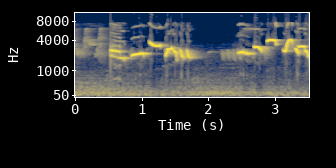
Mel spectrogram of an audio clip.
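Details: Oriental magpie-robin (kacer) singing vigorously in a dense, filled 'isian' style: loud clear whistled phrases, slurred downward then rising, in two bursts separated by a short pause, with quiet low hum beneath.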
